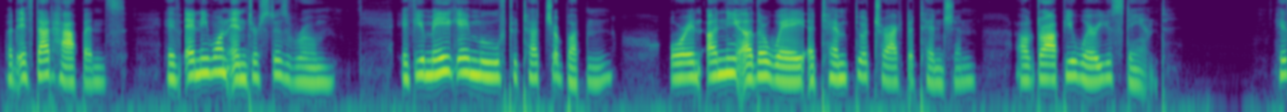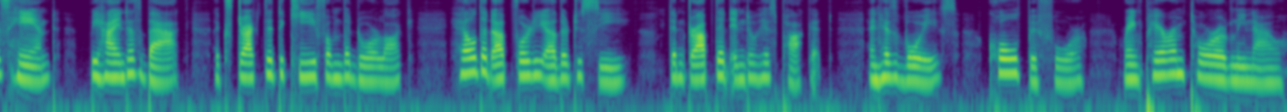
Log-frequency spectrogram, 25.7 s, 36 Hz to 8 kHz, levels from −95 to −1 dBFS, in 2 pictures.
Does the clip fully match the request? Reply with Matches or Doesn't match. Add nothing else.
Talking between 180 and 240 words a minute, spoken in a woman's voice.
Doesn't match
